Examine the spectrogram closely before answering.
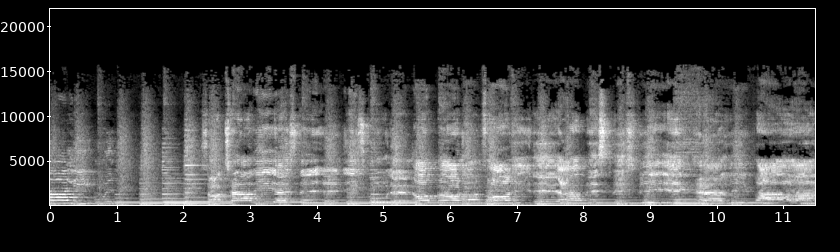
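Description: Song from a stage revue: a voice singing in Danish over backing music with a bass line and guitar.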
